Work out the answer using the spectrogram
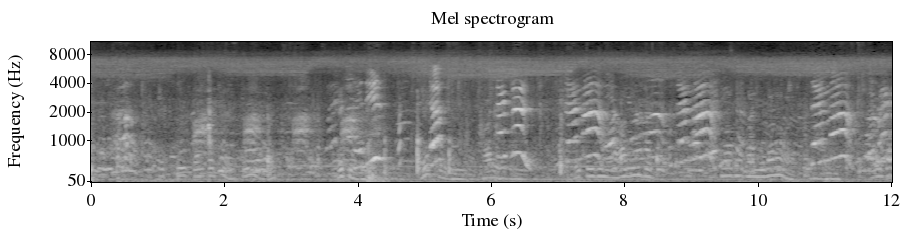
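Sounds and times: children calling out and laughing: 0.0s - 12.0s.

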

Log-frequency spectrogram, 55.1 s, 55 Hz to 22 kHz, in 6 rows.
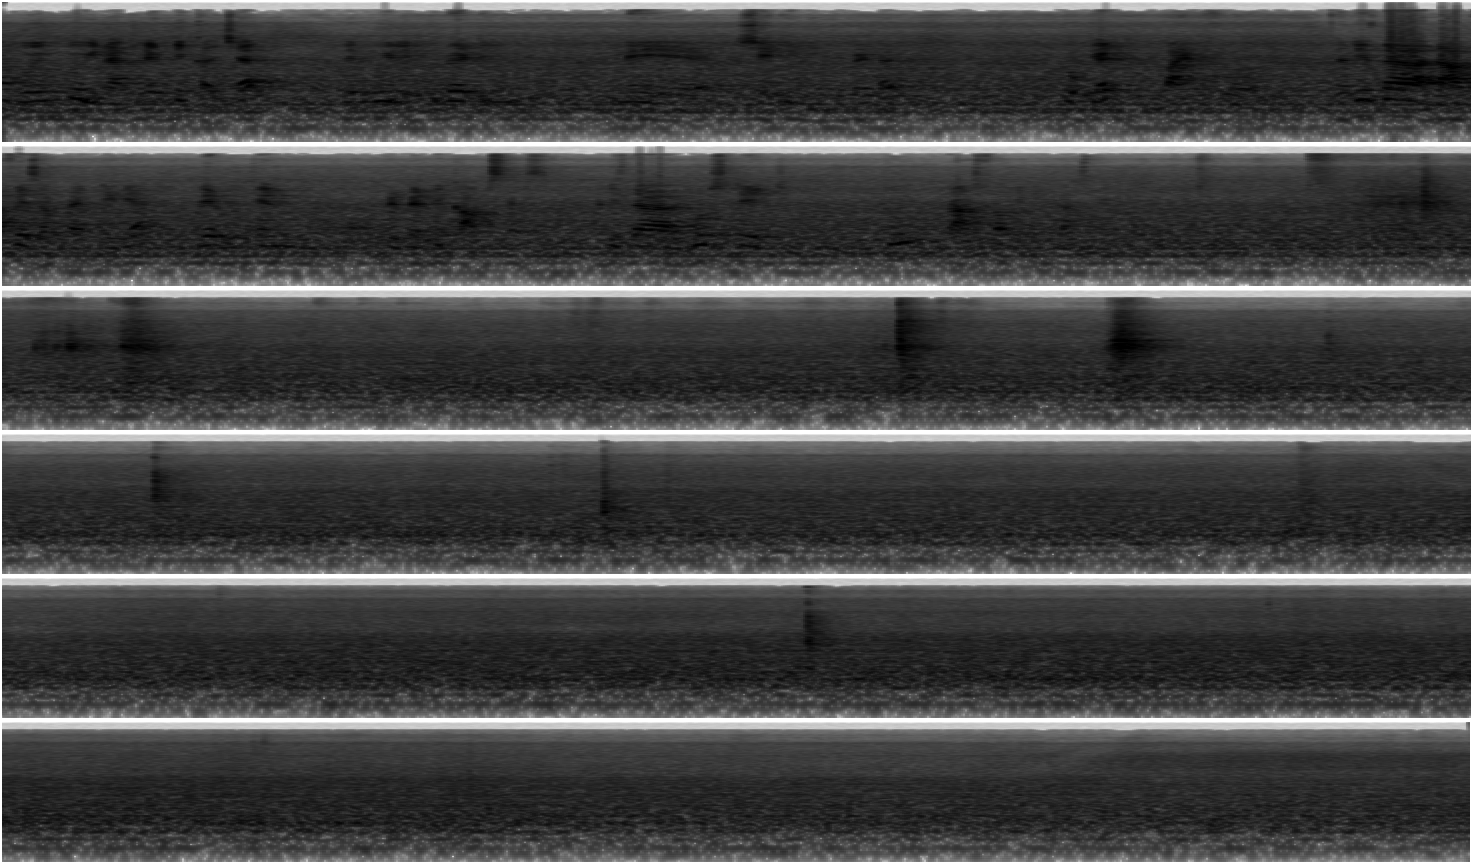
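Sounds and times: blower fan humming: 0.0s - 55.0s.

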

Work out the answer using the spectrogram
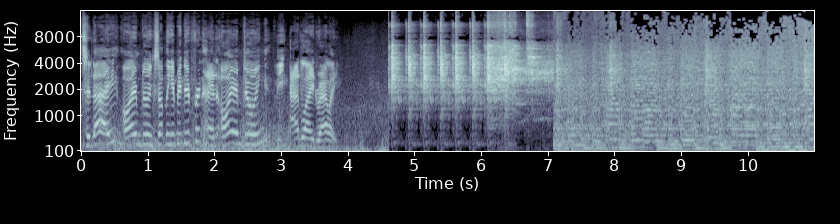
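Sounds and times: sharp high ticks: 4.6s - 7.3s
guitar music: 4.6s - 11.0s.

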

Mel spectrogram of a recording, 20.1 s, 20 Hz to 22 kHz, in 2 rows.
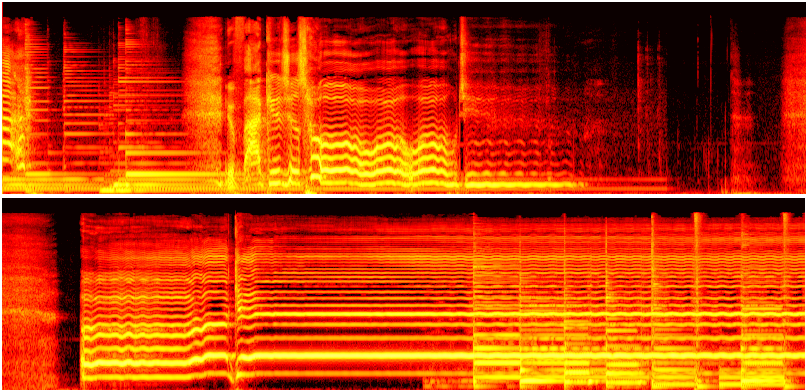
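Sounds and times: acoustic guitar strumming: 0.0s - 6.7s, 13.2s - 20.0s
singer taking a breath: 2.3s - 2.8s, 9.1s - 10.9s
man singing a high note: 2.7s - 7.4s, 11.0s - 20.0s.

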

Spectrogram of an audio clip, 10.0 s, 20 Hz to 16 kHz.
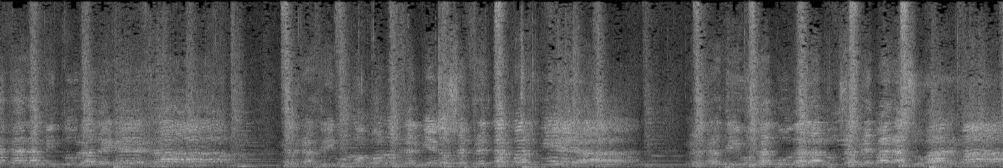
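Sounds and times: bass drum: 0.0s - 1.9s, 7.1s - 10.0s
guitar: 0.0s - 10.0s
men singing together: 0.0s - 10.0s.

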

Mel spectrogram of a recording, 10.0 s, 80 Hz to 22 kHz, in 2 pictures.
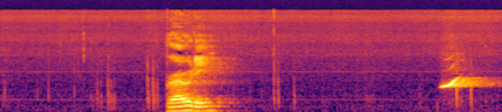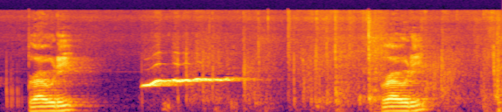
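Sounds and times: person whistling rising pitch: 4.4s - 5.0s, 6.4s - 7.5s.

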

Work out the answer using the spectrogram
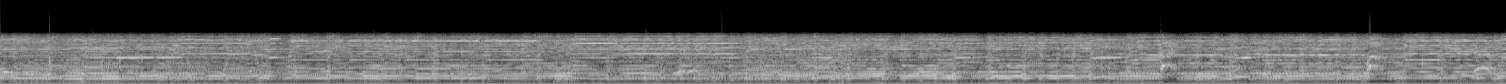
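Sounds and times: acoustic guitars strumming: 0.0s - 15.0s
harmonica playing held notes: 0.0s - 15.0s.

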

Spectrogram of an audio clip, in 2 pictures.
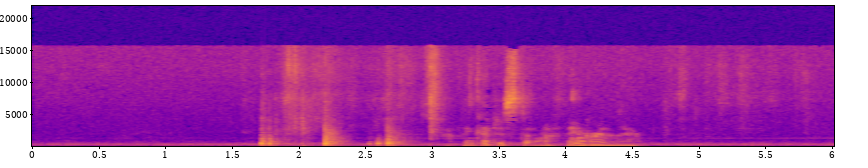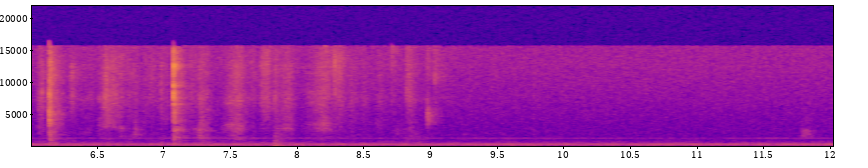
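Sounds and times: canvas knocking on table: 1.7s - 2.8s.

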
